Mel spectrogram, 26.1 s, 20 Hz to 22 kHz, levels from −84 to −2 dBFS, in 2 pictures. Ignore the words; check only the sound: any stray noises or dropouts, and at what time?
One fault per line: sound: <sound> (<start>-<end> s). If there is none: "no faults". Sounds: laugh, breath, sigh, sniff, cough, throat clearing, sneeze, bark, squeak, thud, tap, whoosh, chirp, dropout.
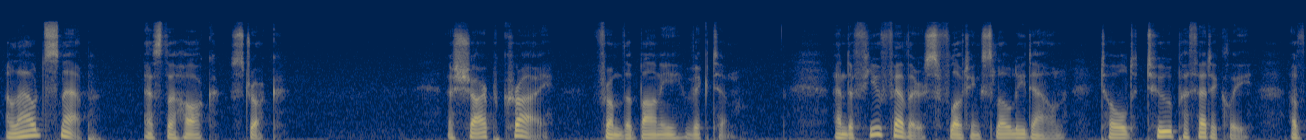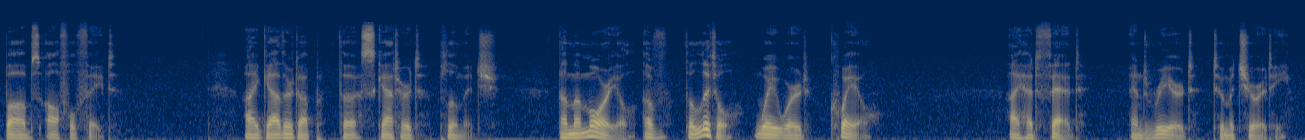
no faults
